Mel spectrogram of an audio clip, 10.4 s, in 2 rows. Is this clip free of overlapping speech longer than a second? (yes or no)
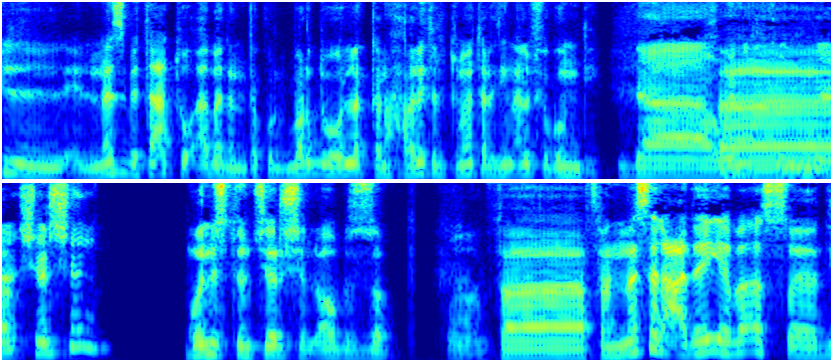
yes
